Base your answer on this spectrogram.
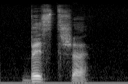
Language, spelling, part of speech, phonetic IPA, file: Polish, bystrze, noun, [ˈbɨsṭʃɛ], Pl-bystrze.ogg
